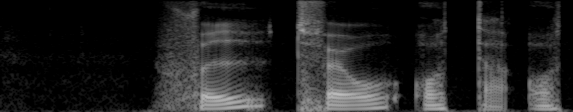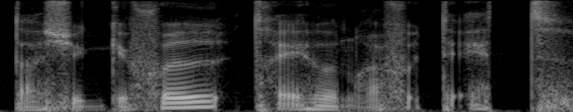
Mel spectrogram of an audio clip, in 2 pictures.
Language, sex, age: Swedish, male, 42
